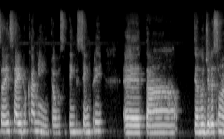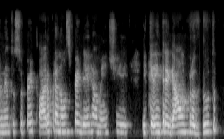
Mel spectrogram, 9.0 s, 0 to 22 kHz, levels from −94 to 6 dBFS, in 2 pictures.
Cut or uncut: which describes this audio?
uncut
